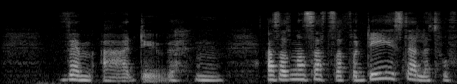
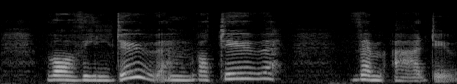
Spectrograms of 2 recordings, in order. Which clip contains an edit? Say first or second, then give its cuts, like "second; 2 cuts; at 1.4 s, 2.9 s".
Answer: second; 1 cut; at 2.1 s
